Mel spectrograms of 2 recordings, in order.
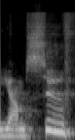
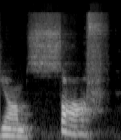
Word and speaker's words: Yam Soph: And one scholar argued that it's not actually Yam Suf, it's Yam Soph, which would translate to something roughly like the sea at the end of the world.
